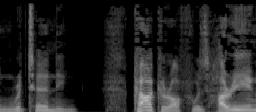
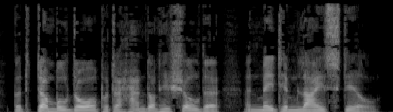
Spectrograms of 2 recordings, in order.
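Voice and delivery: ordinary delivery, nothing marked

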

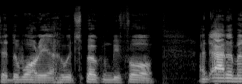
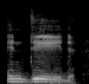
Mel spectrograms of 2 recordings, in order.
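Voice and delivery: plain reading voice

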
